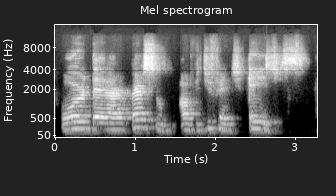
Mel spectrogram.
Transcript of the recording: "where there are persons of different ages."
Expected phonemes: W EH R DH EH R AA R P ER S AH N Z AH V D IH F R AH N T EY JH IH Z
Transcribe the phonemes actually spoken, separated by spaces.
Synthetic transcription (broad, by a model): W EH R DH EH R AA R P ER S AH N AH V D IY F R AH N T EY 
